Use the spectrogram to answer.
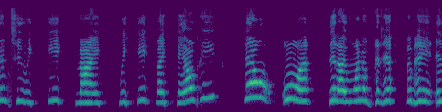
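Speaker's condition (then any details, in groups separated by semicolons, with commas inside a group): Cerebral palsy, spastic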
